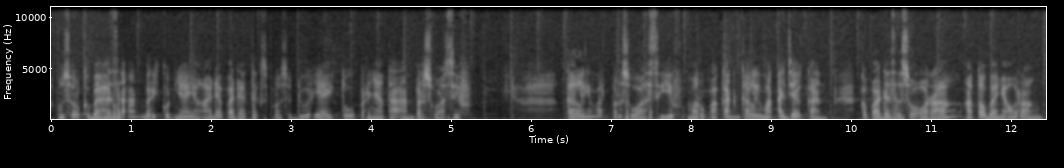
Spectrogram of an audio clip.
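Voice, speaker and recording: A woman teacher explaining a lesson step by step and addressing her students directly, her voice often trailing into a soft whisper. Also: on the high side, steady tone, normal speed, gravelly, slight background noise. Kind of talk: recorded classroom lesson. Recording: lo-fi dull recording.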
